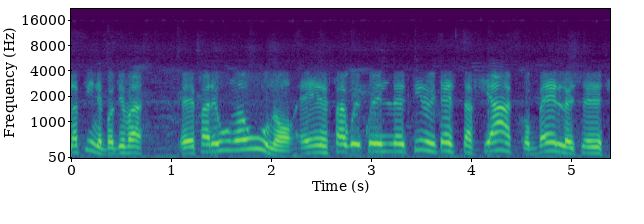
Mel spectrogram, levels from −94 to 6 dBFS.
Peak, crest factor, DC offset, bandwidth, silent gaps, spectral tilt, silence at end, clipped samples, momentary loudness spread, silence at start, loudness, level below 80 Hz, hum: -4 dBFS; 14 dB; under 0.1%; 4.6 kHz; none; -7.5 dB/octave; 0.1 s; under 0.1%; 5 LU; 0 s; -19 LUFS; -58 dBFS; none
